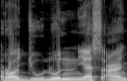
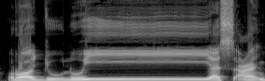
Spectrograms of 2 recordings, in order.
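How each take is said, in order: First: The n is heard clearly before the y. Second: The n blends into a nasal, held y. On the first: The speaker calls it wrong. "jangan dibaca" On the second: The speaker calls it right. "Jadi dibaca"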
